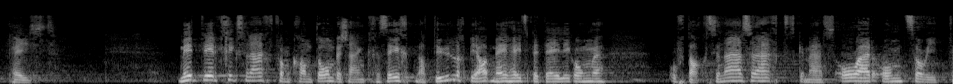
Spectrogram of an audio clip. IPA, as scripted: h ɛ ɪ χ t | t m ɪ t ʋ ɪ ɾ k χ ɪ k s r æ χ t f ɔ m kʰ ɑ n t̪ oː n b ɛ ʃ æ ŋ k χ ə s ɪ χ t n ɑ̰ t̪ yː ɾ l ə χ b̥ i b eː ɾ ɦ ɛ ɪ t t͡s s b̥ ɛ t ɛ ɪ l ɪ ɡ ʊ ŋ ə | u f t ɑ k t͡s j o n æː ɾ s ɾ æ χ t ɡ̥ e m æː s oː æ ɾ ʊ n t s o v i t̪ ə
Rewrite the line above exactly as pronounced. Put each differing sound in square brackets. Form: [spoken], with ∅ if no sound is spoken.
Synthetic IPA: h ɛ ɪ [s] t | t m ɪ t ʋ ɪ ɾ k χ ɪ k s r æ χ t f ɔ m kʰ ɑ n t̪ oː n b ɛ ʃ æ ŋ k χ ə s ɪ χ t n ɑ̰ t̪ yː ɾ l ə χ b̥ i [m] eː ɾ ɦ ɛ ɪ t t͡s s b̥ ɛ t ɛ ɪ l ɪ ɡ ʊ ŋ ə | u f t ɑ k t͡s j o n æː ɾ s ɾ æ χ t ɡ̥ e m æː s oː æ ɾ ʊ n t s o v i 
